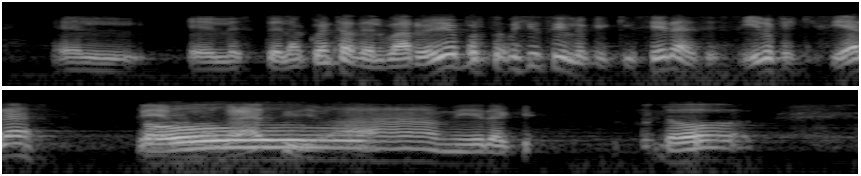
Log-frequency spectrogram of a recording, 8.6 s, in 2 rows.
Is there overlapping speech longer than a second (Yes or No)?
Yes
